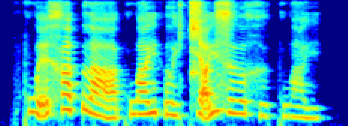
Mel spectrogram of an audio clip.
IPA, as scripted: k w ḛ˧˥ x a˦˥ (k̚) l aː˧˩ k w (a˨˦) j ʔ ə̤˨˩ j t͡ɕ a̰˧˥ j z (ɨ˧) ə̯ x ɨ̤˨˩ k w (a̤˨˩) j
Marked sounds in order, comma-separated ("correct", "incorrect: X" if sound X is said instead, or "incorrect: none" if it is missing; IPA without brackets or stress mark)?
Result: incorrect: t̚, correct, correct, correct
